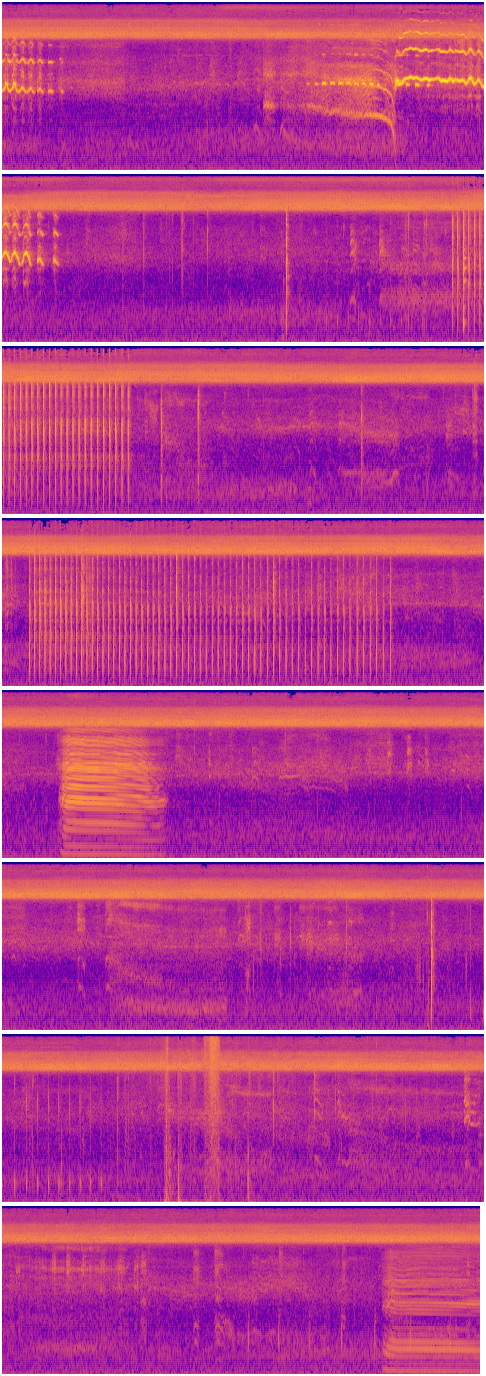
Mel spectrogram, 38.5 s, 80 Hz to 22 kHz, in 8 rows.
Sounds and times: white tern calls 0.0 - 0.6
bonin calls and flight calls 0.0 - 1.0
background noise from generators 0.0 - 38.5
bonin calls and flight calls 2.0 - 5.4
white tern calls 2.4 - 5.4
laysan calls and bill clapperings 7.6 - 11.8
laysan calls and bill clapperings 14.3 - 18.5
laysan calls and bill clapperings 26.4 - 38.5
bonin calls and flight calls 31.0 - 38.5

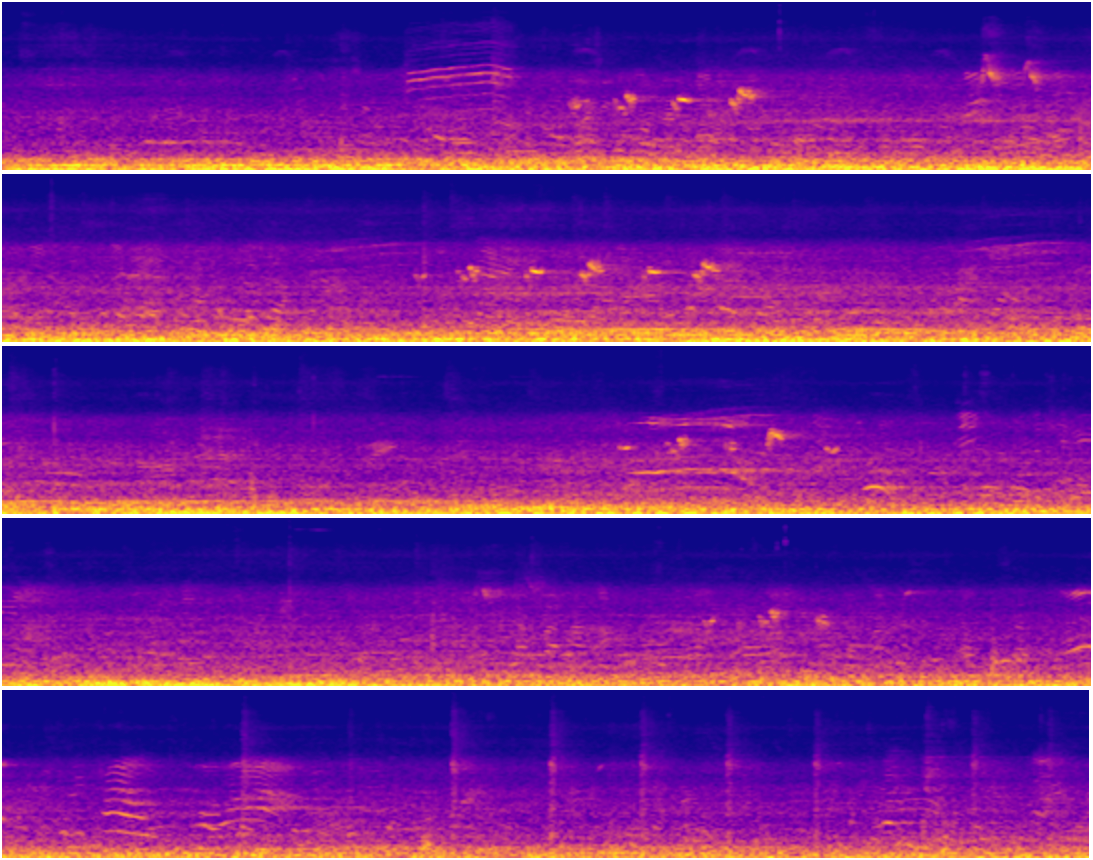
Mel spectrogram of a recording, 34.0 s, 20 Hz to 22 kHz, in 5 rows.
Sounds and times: Traffic sound 0.0 - 34.0
birds sound 9.0 - 11.6
birds sound 17.2 - 19.0

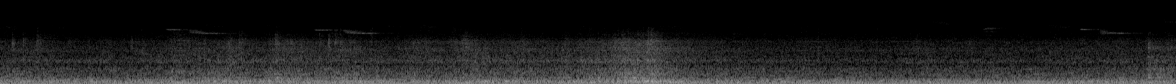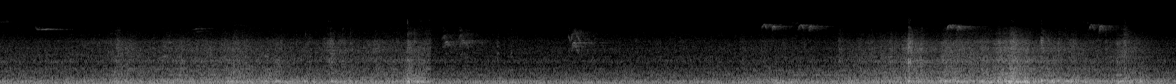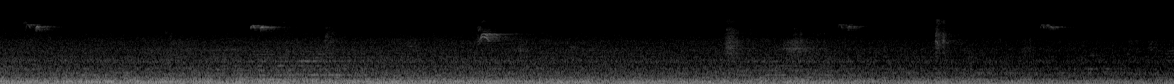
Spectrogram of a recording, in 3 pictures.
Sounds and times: wind 0.0 - 35.2
construction site 0.0 - 35.2

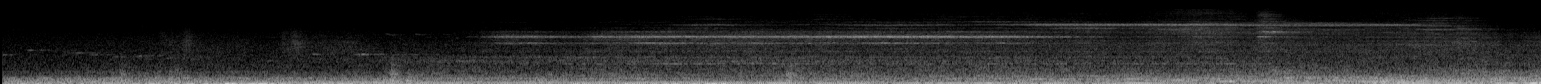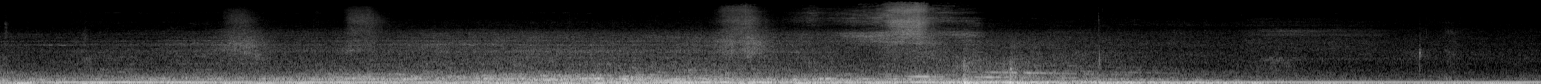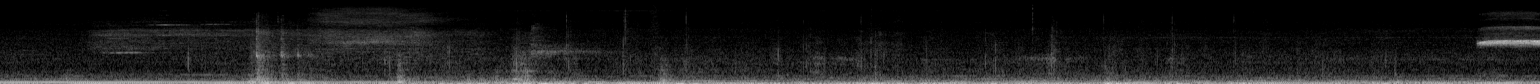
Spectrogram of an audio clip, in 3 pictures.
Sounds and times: deep grounding sound as the regional train arrives 0.0 - 46.2
train leaves the station 0.0 - 46.2
Doors open 3.6 - 28.4
whistle of the train guard 4.8 - 13.9
pneumatic air as the doors close 17.6 - 18.2
pneumatic air as the doors close 22.6 - 25.3
pneumatic air as the doors close 31.7 - 35.6
Doors open 32.1 - 37.7
whistle of the train guard 45.6 - 46.2

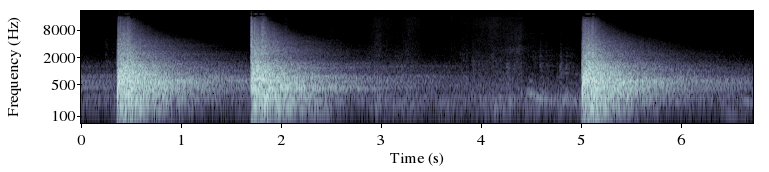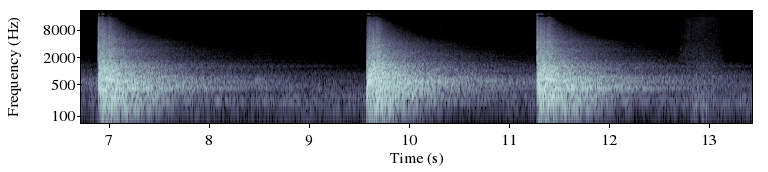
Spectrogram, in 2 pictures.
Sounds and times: Various handguns being shot 0.2 - 2.8
Various handguns being shot 5.0 - 8.0
Various handguns being shot 9.6 - 12.6

